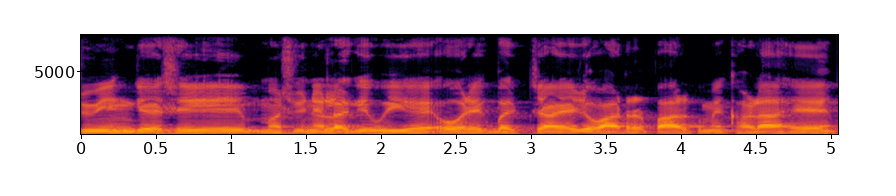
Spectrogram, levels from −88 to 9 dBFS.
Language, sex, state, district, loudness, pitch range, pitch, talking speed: Hindi, male, Chhattisgarh, Bilaspur, -14 LUFS, 110-115 Hz, 110 Hz, 190 wpm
